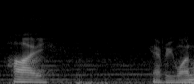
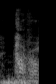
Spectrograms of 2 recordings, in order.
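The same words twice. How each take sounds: First: It is spoken very slowly with drawn-out pauses. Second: It is spoken very quickly without pauses. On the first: The speaker seems dull and not influential. "I get stuck at a two" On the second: The speaker seems rushed. "I speak really quickly"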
